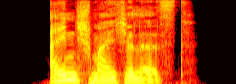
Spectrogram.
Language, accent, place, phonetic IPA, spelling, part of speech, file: German, Germany, Berlin, [ˈaɪ̯nˌʃmaɪ̯çələst], einschmeichelest, verb, De-einschmeichelest.ogg
- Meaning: second-person singular dependent subjunctive I of einschmeicheln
